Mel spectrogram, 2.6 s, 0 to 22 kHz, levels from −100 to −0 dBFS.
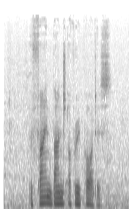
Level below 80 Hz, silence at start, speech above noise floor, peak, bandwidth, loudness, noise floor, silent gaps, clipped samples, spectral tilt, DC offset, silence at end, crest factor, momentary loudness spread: -64 dBFS; 0.15 s; 21 dB; -24 dBFS; 16 kHz; -41 LUFS; -61 dBFS; none; under 0.1%; -6.5 dB/octave; under 0.1%; 0 s; 18 dB; 14 LU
